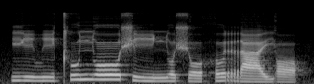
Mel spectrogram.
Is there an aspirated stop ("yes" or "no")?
yes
